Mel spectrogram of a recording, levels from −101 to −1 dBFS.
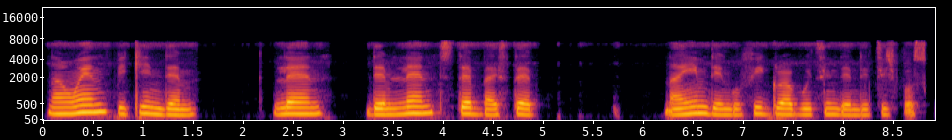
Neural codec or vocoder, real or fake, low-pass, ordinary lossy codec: none; real; 7.2 kHz; none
